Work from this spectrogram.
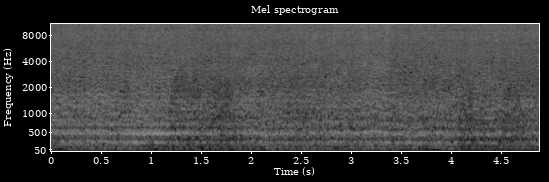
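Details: Bees buzzing in a steady, continuous drone with a low hum that stays level and unbroken throughout.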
